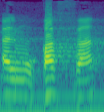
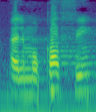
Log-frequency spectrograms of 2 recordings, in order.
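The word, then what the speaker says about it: المقفي: Et certains ont dit al-muqaffa, et en fonction de la prononciation, il y a deux sens différents. Mais ce qui est à retenir, c'est que al-muqaffi, c'est celui qui est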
